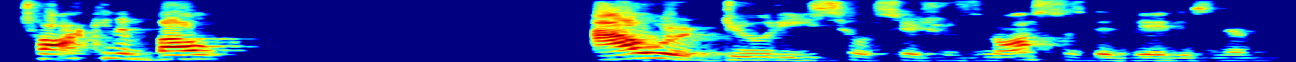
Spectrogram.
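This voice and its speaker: A woman, teaching an English lesson and slowly repeating each phrase with chatty asides. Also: low-pitched, animated, husky. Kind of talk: explaining an online language lesson.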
